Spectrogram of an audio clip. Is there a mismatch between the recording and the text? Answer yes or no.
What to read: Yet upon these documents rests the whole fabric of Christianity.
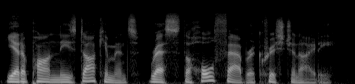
yes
